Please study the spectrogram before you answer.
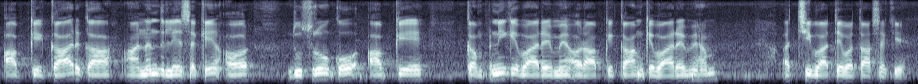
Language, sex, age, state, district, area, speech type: Hindi, male, 60+, Uttar Pradesh, Sonbhadra, rural, spontaneous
